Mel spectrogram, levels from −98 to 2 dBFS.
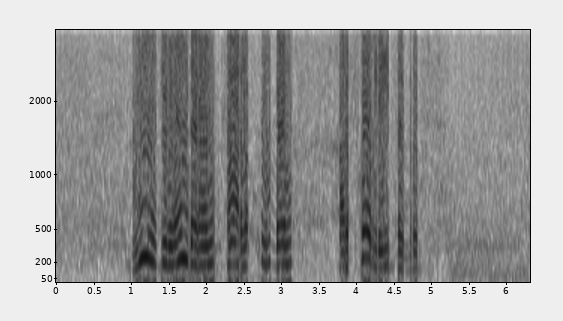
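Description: Speech coded with G.711 A-law is being decoded as mu-law, a mu-law and A-law mix-up that runs from start to finish. Because the two logarithmic curves don't match, each 8-bit code maps to the wrong level, so some samples come out too loud and others too quiet, and the smallest values are pushed well above silence. The speech sounds harsh and gritty, while pauses fill with a noisy hiss. The narrow telephone band, capped near 4 kHz, is still audible.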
